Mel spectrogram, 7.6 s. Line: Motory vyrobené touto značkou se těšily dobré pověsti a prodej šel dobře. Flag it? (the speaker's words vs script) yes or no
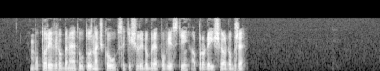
no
